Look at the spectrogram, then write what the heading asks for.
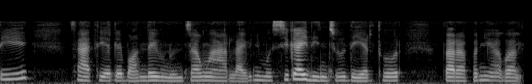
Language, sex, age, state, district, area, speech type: Nepali, female, 45-60, West Bengal, Kalimpong, rural, spontaneous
